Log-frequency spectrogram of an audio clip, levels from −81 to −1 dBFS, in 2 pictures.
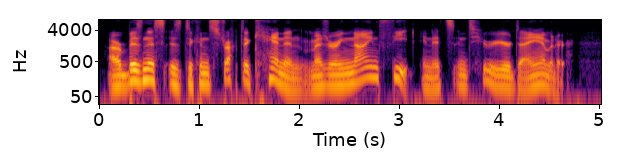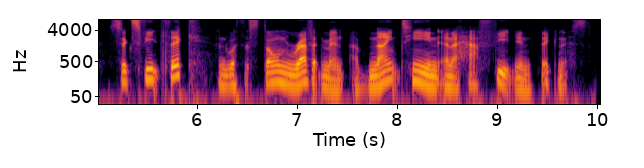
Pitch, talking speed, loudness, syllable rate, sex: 110 Hz, 180 wpm, -20 LUFS, 5.0 syllables/s, male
